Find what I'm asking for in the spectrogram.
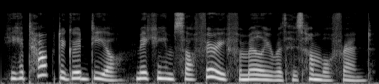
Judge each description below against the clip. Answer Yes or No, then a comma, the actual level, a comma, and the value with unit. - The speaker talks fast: Yes, fast, 220 wpm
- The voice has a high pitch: Yes, high, 240 Hz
